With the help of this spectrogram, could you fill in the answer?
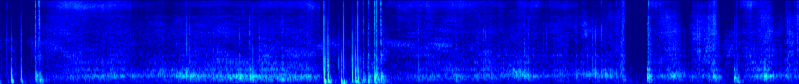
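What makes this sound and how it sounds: Long black nails scratch and rub slowly along a solid, flat, dark wooden tabletop, giving a steady, soft, broadband rasp. Around the four-to-five-second mark, a burst of sharp, bright clicks and taps cuts through, with more isolated taps near the end.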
